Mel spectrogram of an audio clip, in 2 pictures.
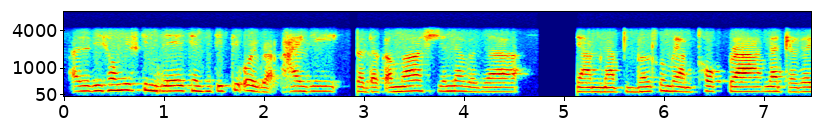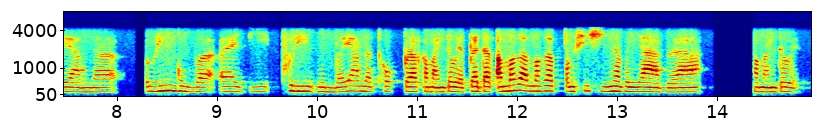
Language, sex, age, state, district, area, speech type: Manipuri, female, 30-45, Manipur, Kangpokpi, urban, conversation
